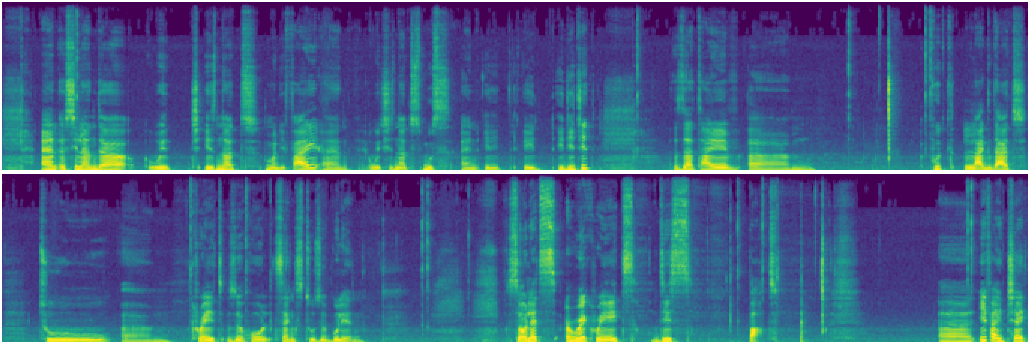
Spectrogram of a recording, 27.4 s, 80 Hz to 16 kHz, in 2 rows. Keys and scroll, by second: 23.4 space.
